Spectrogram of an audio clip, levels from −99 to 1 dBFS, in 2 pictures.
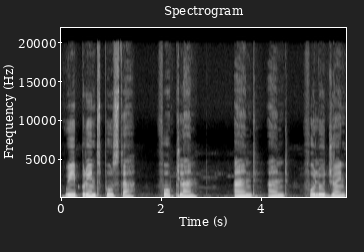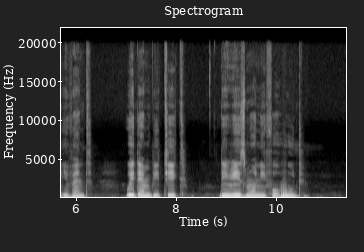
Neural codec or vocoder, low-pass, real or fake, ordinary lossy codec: none; none; real; none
